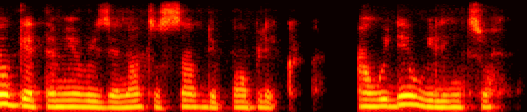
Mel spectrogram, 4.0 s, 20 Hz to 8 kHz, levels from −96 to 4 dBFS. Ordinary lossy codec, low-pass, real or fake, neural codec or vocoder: Opus, 24 kbps; 7.2 kHz; fake; codec, 16 kHz in and 24 kHz out, 1 kbps, XY-Tokenizer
